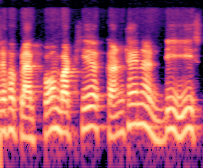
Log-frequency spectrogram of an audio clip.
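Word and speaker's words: containerd: Container D, that is how it's pronounced, D for daemon, is an industry standard container runtime with an emphasis on simplicity, robustness, and portability.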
